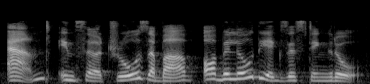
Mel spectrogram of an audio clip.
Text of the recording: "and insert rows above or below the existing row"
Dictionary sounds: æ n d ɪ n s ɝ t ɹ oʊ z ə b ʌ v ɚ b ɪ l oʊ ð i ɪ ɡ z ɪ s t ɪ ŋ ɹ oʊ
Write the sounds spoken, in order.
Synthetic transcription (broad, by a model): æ n d ɪ n s ɝ t ɹ oʊ z ə b ʌ v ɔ b ɪ l oʊ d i ɪ ɡ z ɪ s t ɪ ŋ ɹ oʊ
